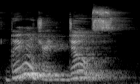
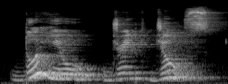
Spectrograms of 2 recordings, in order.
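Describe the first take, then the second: First: Slow but joined-up teacher question; slow model question. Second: Very slow English, words set apart; very slow model question. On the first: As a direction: ask it slowly in one piece. Teacher repeats question more connected. (pergunta lenta, sem pausas) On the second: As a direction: ask it word by word for learners. Teacher models question, then repeats. (pergunta bem devagar, palavra por palavra) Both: Shown as a demonstration.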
